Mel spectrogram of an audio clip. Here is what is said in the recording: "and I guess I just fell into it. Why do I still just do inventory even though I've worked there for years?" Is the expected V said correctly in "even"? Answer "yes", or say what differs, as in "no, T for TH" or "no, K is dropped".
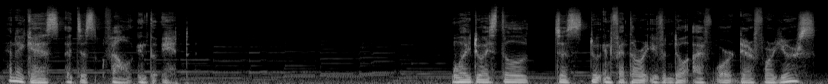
yes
